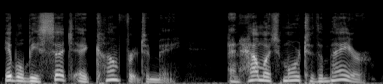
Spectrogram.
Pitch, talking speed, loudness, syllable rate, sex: 150 Hz, 220 wpm, -21 LUFS, 5.0 syllables/s, male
